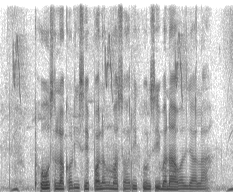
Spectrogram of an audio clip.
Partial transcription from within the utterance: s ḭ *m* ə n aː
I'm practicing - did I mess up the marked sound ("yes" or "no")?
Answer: yes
